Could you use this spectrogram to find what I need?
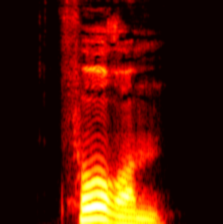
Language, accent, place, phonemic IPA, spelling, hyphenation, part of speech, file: German, Germany, Berlin, /ˈfoːʁʊm/, Forum, Fo‧rum, noun, De-Forum.ogg
- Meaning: 1. forum 2. legal venue, territorially competent jurisdiction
